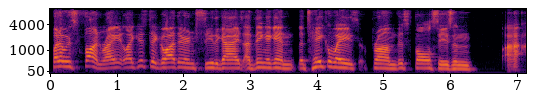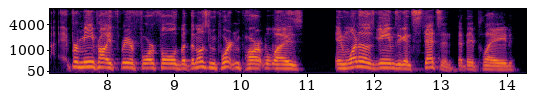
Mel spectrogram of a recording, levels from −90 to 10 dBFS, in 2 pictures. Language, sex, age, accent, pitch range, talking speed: English, male, 20-39, American, 130-170 Hz, 195 wpm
